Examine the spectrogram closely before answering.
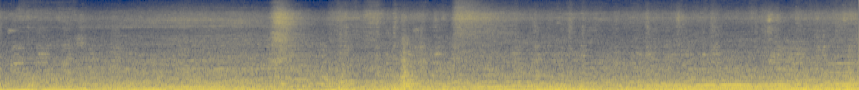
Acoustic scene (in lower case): bus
